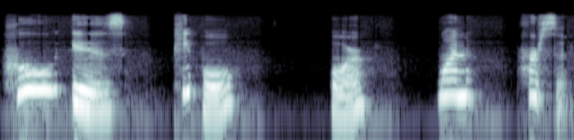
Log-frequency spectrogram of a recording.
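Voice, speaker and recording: An American woman in her fifties teaching beginner English, speaking deliberately in short, simple, repeated phrases with pauses, recorded at home on a laptop microphone. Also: a little high, huge pitch swings, a little mellow. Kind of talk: beginner language lesson, addressed to learners. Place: small furnished living room at home.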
